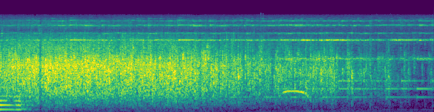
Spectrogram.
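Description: Studio audience applauding, the applause slowly fading away. A held musical chord ends just after the start, and faint chiming tones of the next music come in near the end.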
